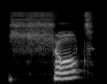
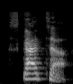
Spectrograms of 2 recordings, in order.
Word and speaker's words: Schutte: And Elmari, and is it Schulte? Schutte. How do you say it? Schutte. Scatta? Scatta.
